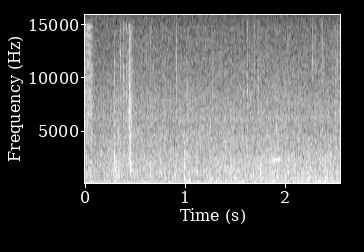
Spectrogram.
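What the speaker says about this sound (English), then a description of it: "It's gonna rain the whole weekend, isn't it?" Steady rain in the video game What Remains of Edith Finch, a soft, even hiss of falling drops throughout with a few faint taps, heard alone without voices.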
